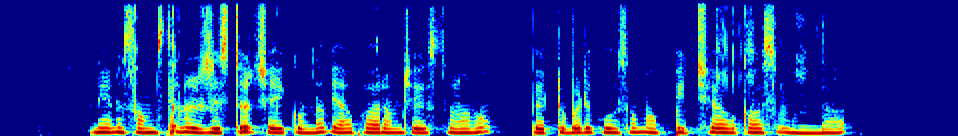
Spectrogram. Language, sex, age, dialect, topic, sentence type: Telugu, female, 18-24, Utterandhra, banking, question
